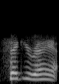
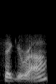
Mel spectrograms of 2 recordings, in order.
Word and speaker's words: Séguret: Seguret, I told you it rhymes with hooray, and I think you were thinking it rhymed with hurrah, so it's Seguret instead of Segura, but that's the only detail.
